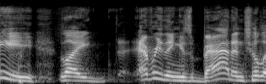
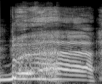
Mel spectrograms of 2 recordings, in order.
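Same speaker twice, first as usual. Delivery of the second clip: mock frustrated cry; 9 semitones higher, 4 dB louder than usual. Mock outburst in retold reaction.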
